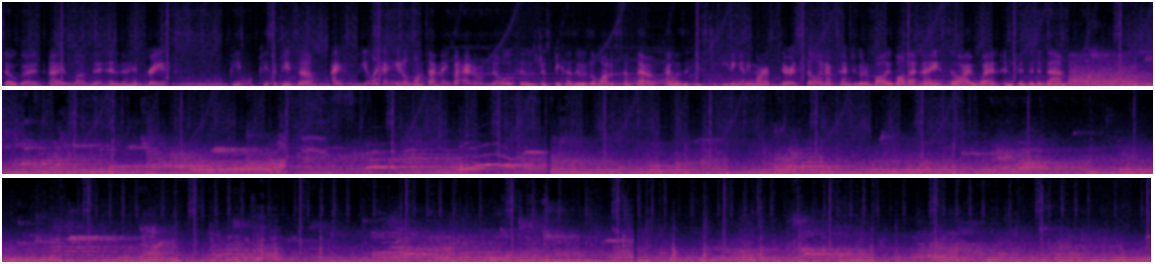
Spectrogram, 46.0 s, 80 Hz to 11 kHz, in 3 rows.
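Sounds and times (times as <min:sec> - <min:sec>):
players calling out: 0:12.1 - 0:46.0
echoing hall din: 0:14.2 - 0:46.0.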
